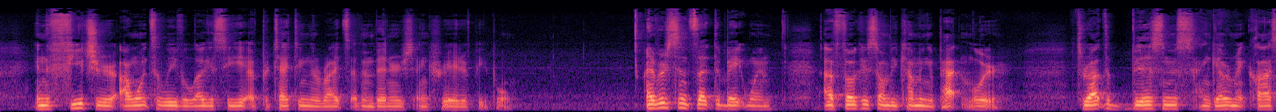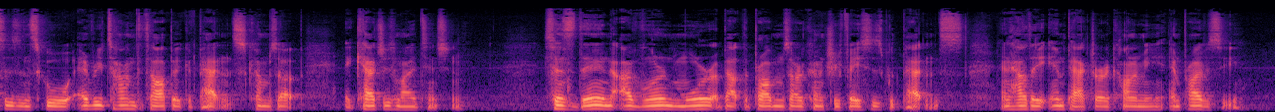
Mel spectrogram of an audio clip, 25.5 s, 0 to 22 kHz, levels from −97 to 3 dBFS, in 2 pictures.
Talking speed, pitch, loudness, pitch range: 165 wpm, 115 Hz, -23 LUFS, 105-125 Hz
